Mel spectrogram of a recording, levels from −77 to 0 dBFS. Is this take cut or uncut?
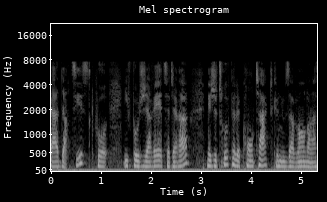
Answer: cut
